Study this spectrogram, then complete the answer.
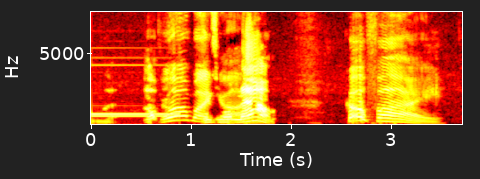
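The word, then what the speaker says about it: Ko-fi: Now, Kofi Coffee. Does anyone know how to pronounce this? I'm sure it's coffee. It's coffee. Are you sure? It's Yeah, it's coffee. It's got a little coffee cup.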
